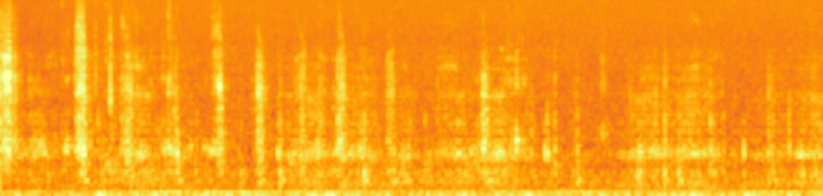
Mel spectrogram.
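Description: A bite into a firm, crisp French bread pizza slice, then chewing with irregular small crunches and mouth clicks, over a low steady hum.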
